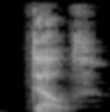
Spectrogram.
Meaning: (noun) The deltoid muscle; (verb) Archaic spelling of dealt
- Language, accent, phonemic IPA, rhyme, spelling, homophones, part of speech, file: English, Australia, /dɛlt/, -ɛlt, delt, dealt, noun / verb, En-au-delt.ogg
